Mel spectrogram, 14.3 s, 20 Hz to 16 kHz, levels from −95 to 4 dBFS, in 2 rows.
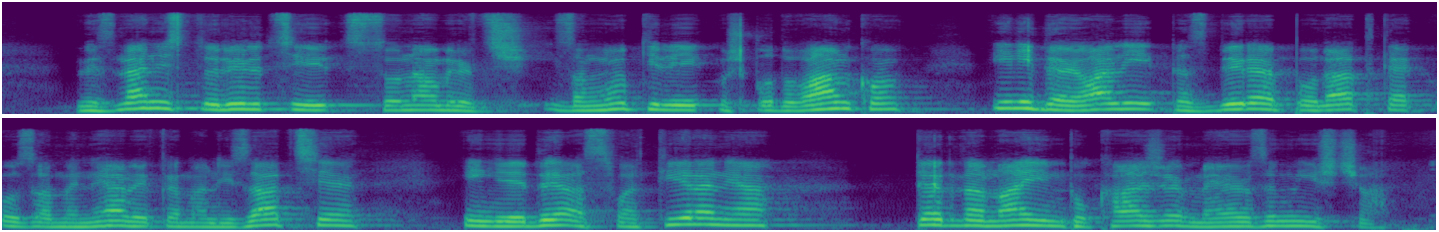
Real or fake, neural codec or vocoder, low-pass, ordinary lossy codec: fake; codec, 24 kHz, 0.9 kbps, WavTokenizer, medium music audio release; 10.8 kHz; none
